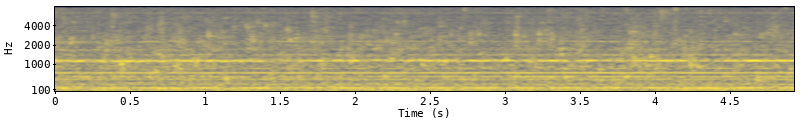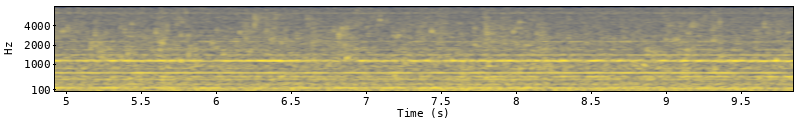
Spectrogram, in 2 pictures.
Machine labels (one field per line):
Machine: pump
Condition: normal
